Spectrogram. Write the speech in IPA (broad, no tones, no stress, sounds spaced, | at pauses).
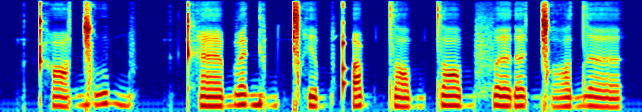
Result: kʰ ɑ ɡ͡ǀ u b | kʰ æ b æ ɡ ɪ b ǀʰ ɪ b qʼ ɛ b t ɒ b t ɒ b f ɜ ɾ ɜ ɡ͡ǀ ɒ d ɜ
